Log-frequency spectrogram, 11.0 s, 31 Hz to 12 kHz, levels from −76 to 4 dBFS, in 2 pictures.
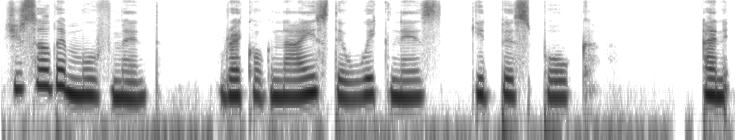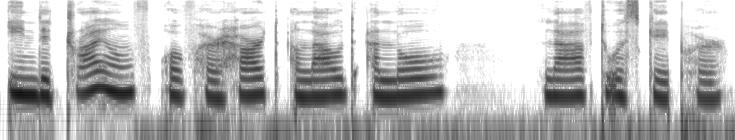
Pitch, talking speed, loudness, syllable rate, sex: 210 Hz, 125 wpm, -17 LUFS, 4.1 syllables/s, female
